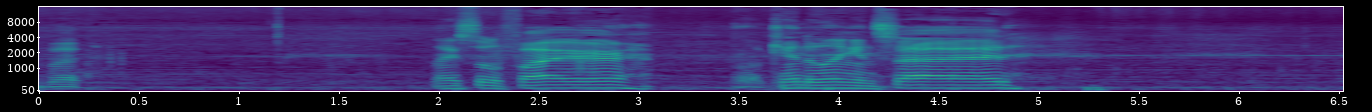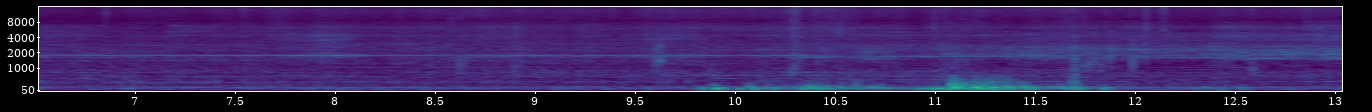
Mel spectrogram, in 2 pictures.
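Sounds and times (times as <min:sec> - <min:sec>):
log fire crackling: 0:00.0 - 0:13.0
thin steady high whine: 0:00.0 - 0:13.0.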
